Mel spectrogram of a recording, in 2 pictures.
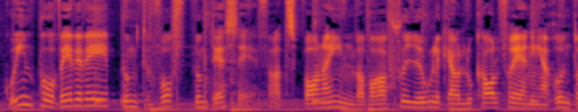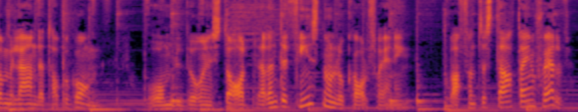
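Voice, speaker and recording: A man's voice: medium pitch, animated, brisk, creaky. A Swedish man with a Swedish accent, reading a scripted promotional announcement for an association. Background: music.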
